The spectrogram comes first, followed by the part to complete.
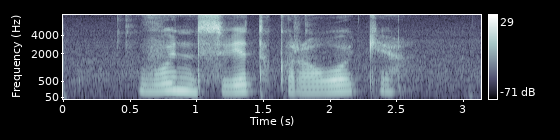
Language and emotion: Russian, neutral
